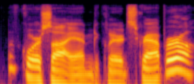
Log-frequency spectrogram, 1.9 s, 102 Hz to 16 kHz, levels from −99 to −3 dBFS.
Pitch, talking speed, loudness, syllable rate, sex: 145 Hz, 185 wpm, -15 LUFS, 5.7 syllables/s, male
